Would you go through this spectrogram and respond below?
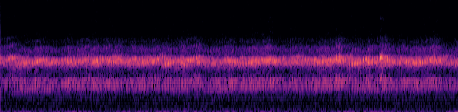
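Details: A dense chorus of many frogs from a spring wetland beside a home, a live recording: continuous rapid croaking in two layered pitches, level and unbroken.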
